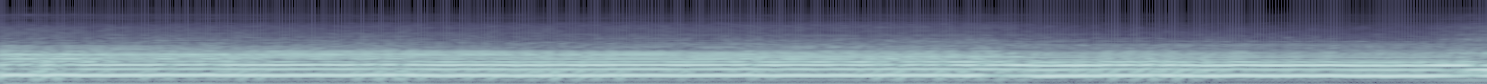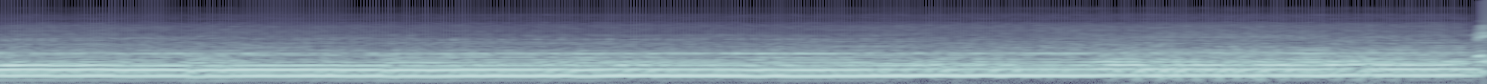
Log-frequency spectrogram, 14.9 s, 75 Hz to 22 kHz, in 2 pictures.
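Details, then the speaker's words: 2009 Honda CBR600RR, restored after a wreck, 13,543 miles, new battery, low on fuel, first run in two years: smooth, steady engine note steps up through a couple of throttle blips and shuts off; nothing out of place. "we're a little bit low on gas so we're gonna fire it up a little bit see how she sounds this is the first time I've had this bike running in like two years"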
